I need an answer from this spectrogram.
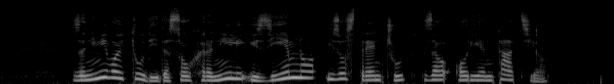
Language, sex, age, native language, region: Slovenian, female, 60+, Slovenian, Central Slovenia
